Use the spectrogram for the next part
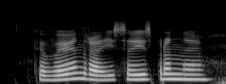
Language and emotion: Russian, neutral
